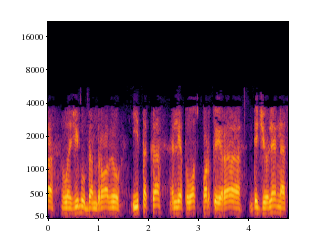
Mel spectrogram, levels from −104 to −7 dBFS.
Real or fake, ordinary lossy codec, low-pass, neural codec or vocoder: real; MP3, 24 kbps; 7.2 kHz; none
